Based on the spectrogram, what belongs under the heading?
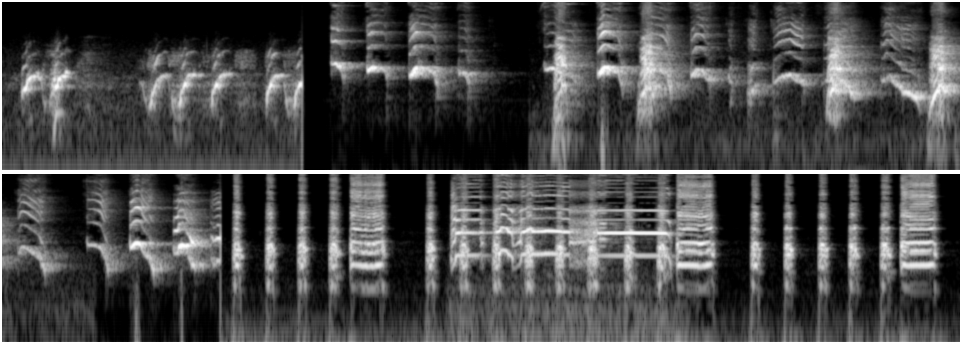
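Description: A run of animal calls: short repeated barking yelps at the start, whining and yelping calls in the middle like a puppy's, then a chicken clucking in a quick, even series through the last few seconds.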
